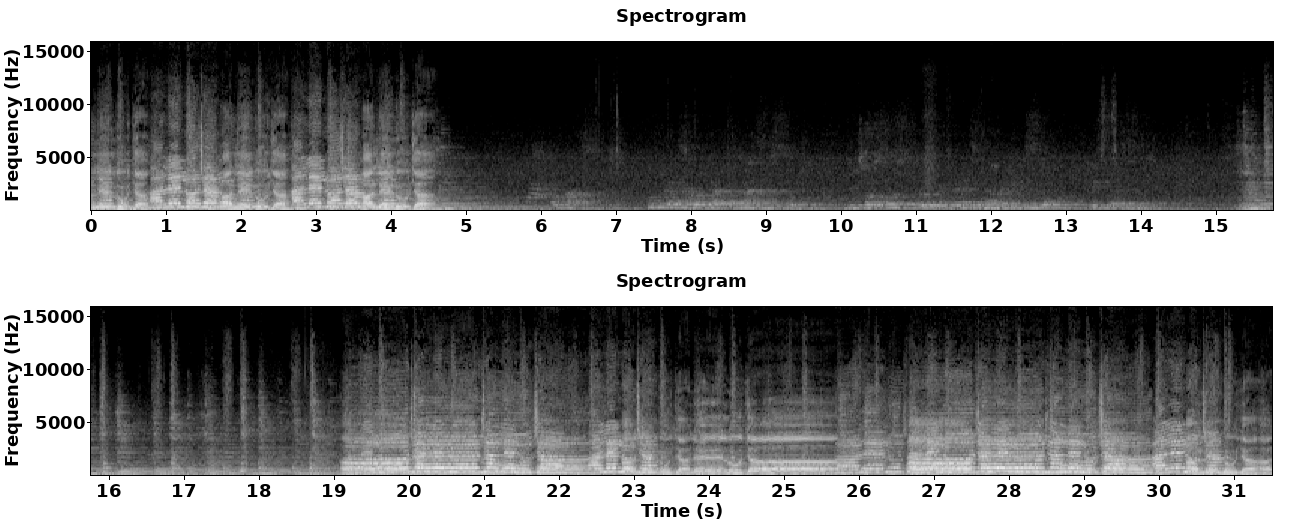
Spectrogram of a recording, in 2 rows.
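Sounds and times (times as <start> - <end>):
voices singing alleluia: 0.0 - 4.8, 19.0 - 31.4.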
